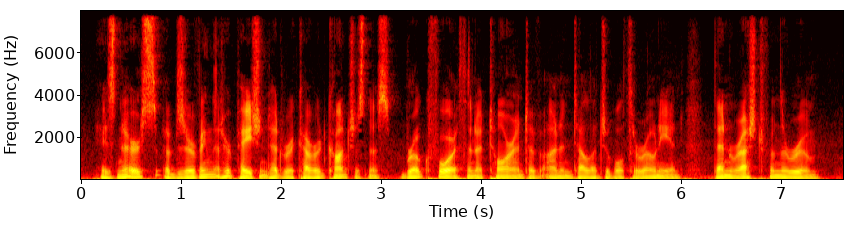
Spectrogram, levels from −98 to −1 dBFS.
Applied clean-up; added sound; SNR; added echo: none; none; none; none.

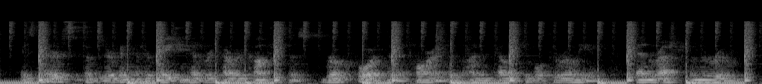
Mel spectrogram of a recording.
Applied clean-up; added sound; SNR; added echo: none; Drum / Drum kit; 1 dB; reverberation time 0.7 s.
